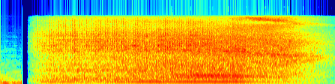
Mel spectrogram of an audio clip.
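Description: A loud, engine-like rushing roar with a steady low hum beneath it, likely an added sound effect. It builds for about two seconds and then fades away near the end.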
